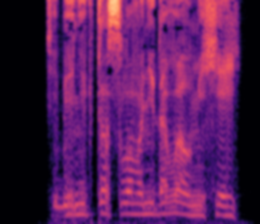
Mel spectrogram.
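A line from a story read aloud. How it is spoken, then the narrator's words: Growled. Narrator (Russian): зарычал Дроба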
